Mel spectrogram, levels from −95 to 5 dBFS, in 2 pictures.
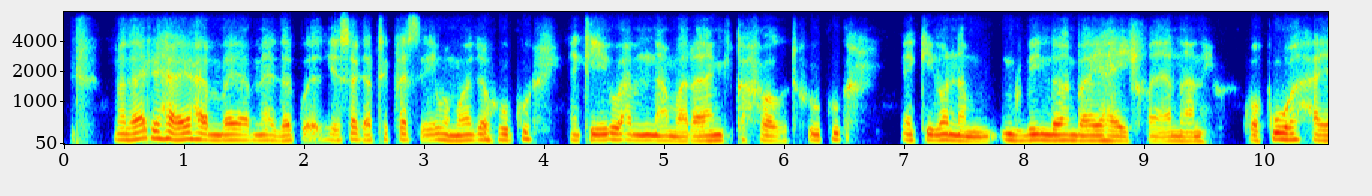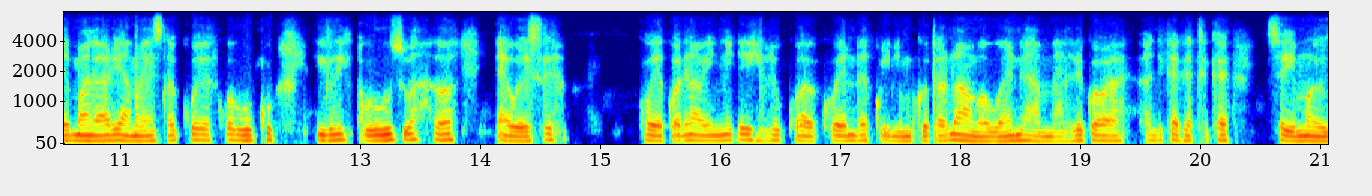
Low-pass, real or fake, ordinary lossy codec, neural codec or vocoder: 7.2 kHz; fake; Opus, 16 kbps; codec, 16 kHz in and 24 kHz out, 0.8 kbps, FocalCodec, streaming, 65536 codes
